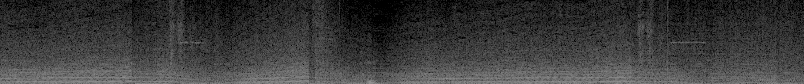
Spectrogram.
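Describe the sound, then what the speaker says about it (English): A car held in second gear slides through corners, its engine droning loud and steady with the pitch rising and dipping between corners, and faint tire noise beneath, with no talk. "in second gear, this thing holds that slide really well"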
